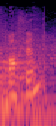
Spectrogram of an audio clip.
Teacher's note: notice that I use that t in the word often that sometimes pops up in a Jersey accent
